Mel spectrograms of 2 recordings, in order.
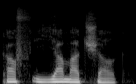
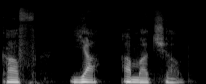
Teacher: So kaf ya amatchalk, but we drop this second a because there's already an a in amatchalk because there's a glottal stop. So there's a bit of krasis going on there, which is the merger of the compression, if you will, of vowels. So then this second ya, the second a in ya is dropped, and you get kaf yamatchalk instead of kaf ya amatchalk.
